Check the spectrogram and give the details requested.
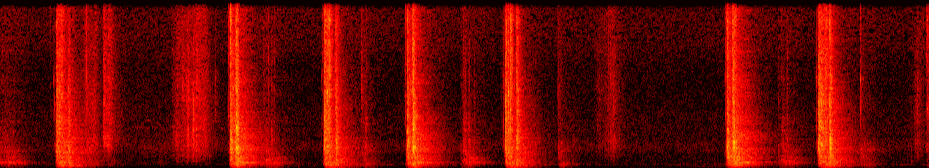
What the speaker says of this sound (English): Okay, so the door lock works, except this one.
